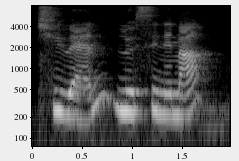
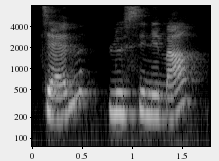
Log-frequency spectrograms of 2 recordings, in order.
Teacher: we've completely omitted the u in the tu by squashing the t next to the m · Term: contracting them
